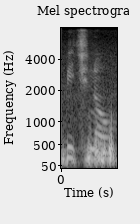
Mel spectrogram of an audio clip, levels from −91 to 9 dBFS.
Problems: constant background noise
